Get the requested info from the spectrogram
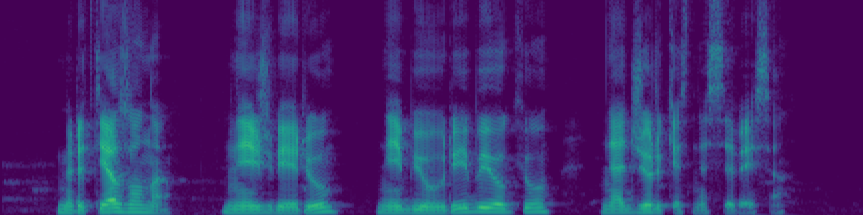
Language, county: Lithuanian, Kaunas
